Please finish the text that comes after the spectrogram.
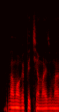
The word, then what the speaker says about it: où: Só esse sonzinho de u significa onde. Exatamente, gente. Só esse o-u que se pronuncia u, u.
